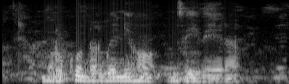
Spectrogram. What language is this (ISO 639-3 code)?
kin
